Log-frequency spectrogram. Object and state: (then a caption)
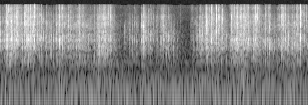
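Plastic shopping bag being crinkled. An empty, folded white plastic shopping bag is squeezed and crinkled in the hand, producing soft, continuous bright crinkling with crisp snaps. The crackle eases briefly in the middle before building back up, with little low-end weight.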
